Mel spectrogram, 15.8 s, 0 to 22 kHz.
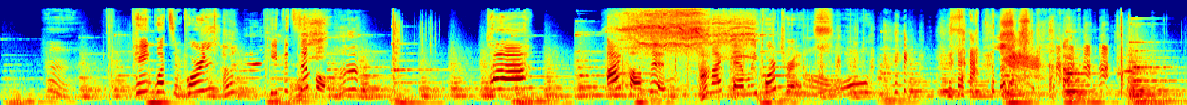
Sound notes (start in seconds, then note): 0.1 light pensive music; 5.2 light pensive music continues; 10.8 Cozmo laughing; 13.2 all laughing in unison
